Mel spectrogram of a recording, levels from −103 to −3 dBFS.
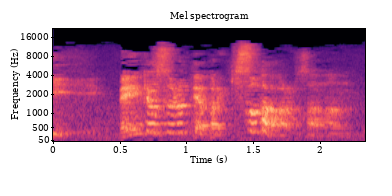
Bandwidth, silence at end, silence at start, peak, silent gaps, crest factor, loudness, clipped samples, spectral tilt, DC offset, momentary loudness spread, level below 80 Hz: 13.5 kHz; 0.05 s; 0 s; -4 dBFS; none; 18 dB; -20 LUFS; under 0.1%; -0.5 dB/octave; under 0.1%; 12 LU; -62 dBFS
